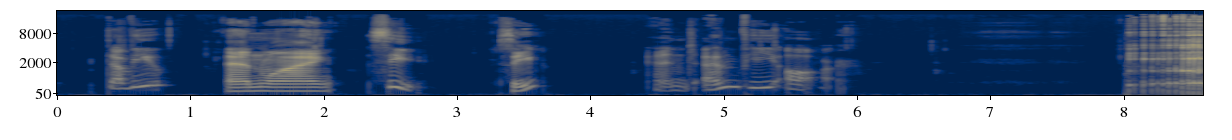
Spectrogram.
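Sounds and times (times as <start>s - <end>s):
speech: 0.4s - 3.7s, 4.5s - 6.0s
loud raspy belch: 8.0s - 8.5s.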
